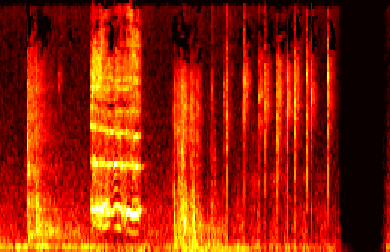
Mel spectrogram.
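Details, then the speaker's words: Loud drawn-out burps with throaty rumbling from a cartoon burping contest among kids, with mom objecting; burping. "mom what we're having a burp contest mom wow knock it off I do not allow burping in this house"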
